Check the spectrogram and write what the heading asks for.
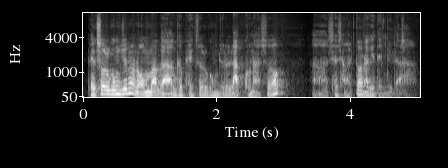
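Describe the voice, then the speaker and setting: His voice sits on the low side, darkish in tone, animated and moderately paced. He is the guest writer in a reflective talk show, telling stories and giving earnest explanations in polite, formal speech.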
